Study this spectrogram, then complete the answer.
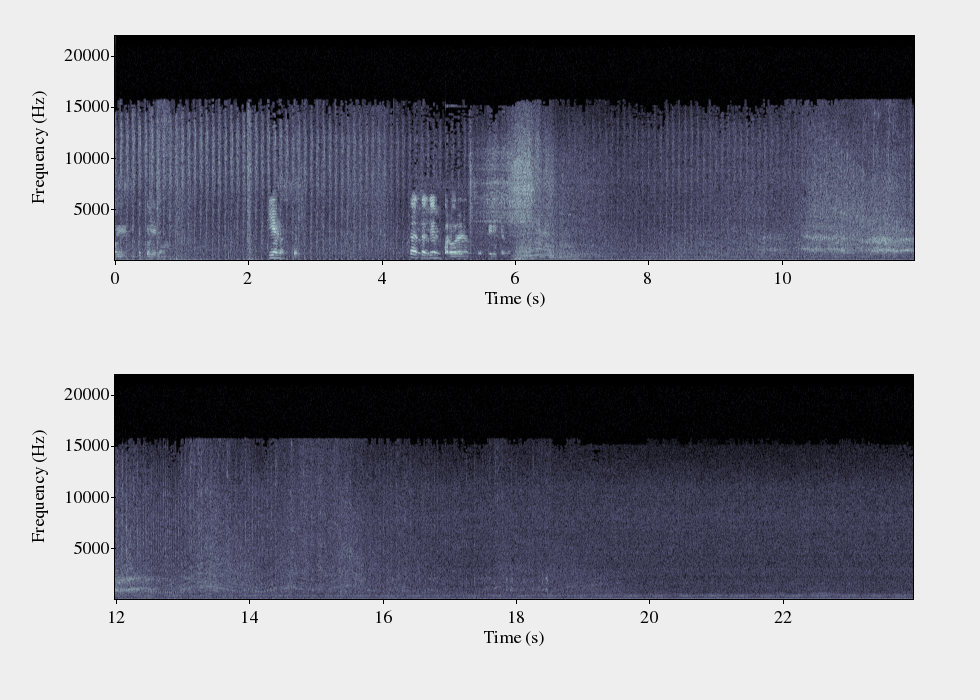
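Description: A sports car engine idles with a low, steady hum.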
